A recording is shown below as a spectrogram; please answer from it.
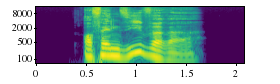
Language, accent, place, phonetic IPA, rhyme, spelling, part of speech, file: German, Germany, Berlin, [ɔfɛnˈziːvəʁɐ], -iːvəʁɐ, offensiverer, adjective, De-offensiverer.ogg
- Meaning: inflection of offensiv: 1. strong/mixed nominative masculine singular comparative degree 2. strong genitive/dative feminine singular comparative degree 3. strong genitive plural comparative degree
